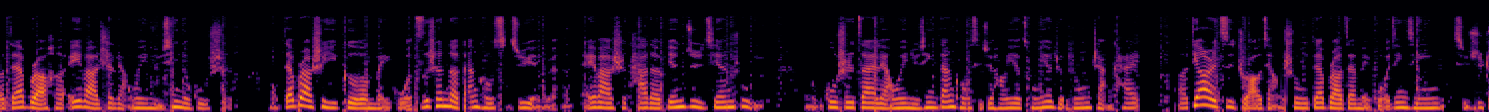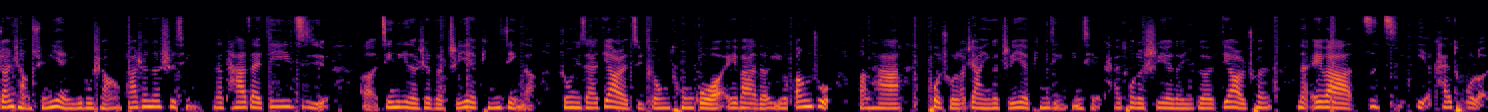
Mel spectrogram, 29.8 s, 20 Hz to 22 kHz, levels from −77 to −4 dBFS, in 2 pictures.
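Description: From the first second to the end, overdone noise removal leaves the background nearly silent apart from twinkling specks. Bands near the noise floor are pushed down so hard that soft parts of the speech vanish with them. This differs from codec artefacts because the damage follows the noise estimate rather than the coding.

Clock drift between sender and receiver runs through the whole clip as well. The sender's clock runs roughly 2 percent slow, so the jitter buffer keeps draining and the receiver repeats or stretches short pieces. Small timing hiccups come back at uneven intervals, and unlike packet loss they reflect a steady rate mismatch rather than missing data.

From 1.01 s to 29.55 s there are scattered short gaps, about thirty of them, none longer than about 30 ms, adding up to around half a second of patched sound. Each hole is filled by continuing the last sound through the Opus call path, which leaves brief ticks or smears. 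Each gap is a single isolated event, not part of the steady drift pattern.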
